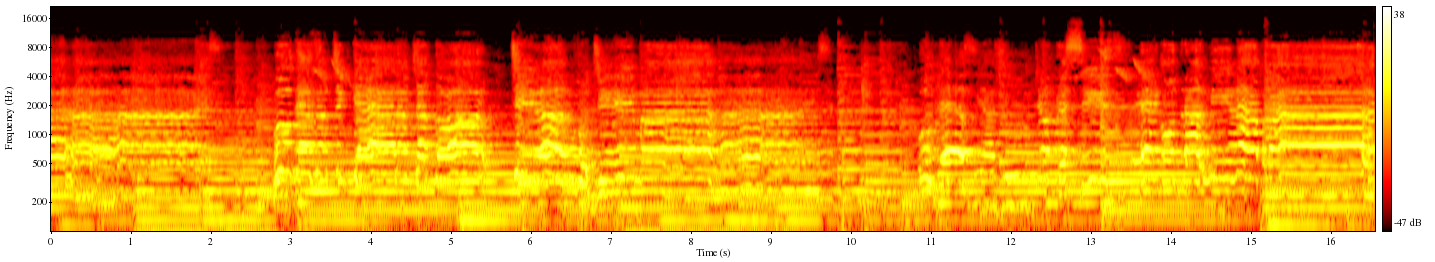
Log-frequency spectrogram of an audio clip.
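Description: Men singing a drawn-out melody to several acoustic guitars strummed together, with the guitars' low strings sounding under the voices.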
